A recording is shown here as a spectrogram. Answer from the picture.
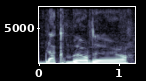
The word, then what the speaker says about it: Black Merda: C'est écrit Merda. C'est une erreur, faut prononcer Black Murder.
